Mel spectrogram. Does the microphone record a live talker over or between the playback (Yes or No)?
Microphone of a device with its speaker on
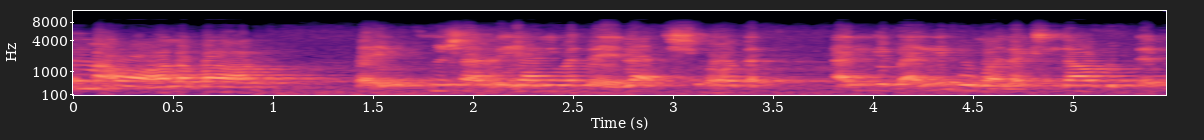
No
